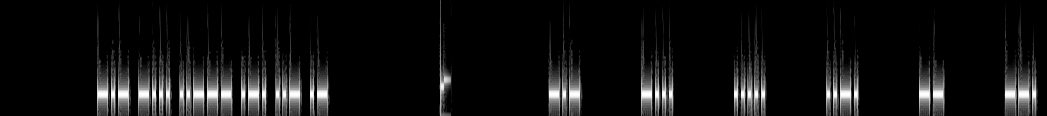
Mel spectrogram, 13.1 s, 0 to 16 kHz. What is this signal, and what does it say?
Morse code, heard as a keyed tone, about 28 wpm, spaced as for 14 wpm, 700 Hz. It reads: KB2RUA KB5FMG
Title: USA Call Signs - 6 Characters - 6x Character Spacing - 28wpm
